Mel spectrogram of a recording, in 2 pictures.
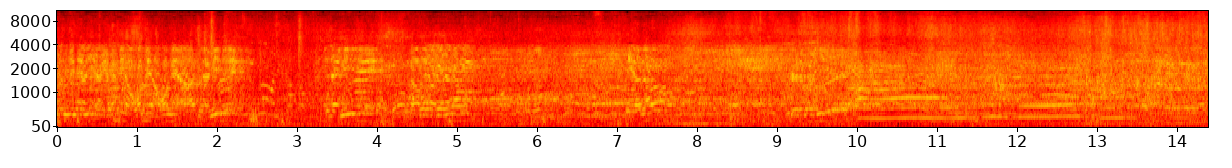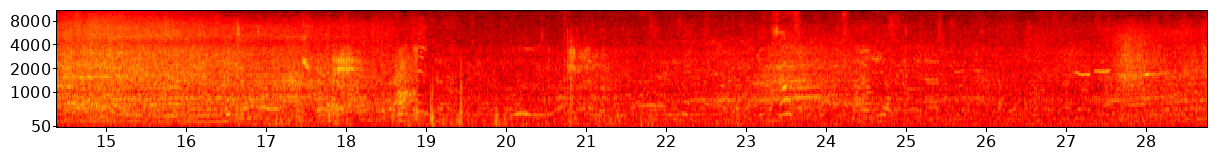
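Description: Race car engines roar and rev on a track.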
